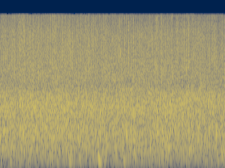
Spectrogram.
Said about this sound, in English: He give a big round of applause.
